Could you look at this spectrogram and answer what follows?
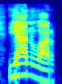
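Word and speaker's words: Januar: यानुआर, यानुआर means जनवरी, pronunciation different रहता है, यानुआर।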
